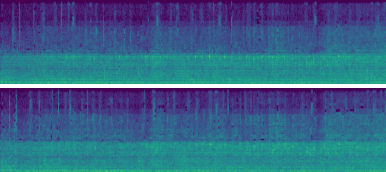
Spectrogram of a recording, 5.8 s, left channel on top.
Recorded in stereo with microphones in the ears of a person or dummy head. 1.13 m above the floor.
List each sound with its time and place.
0.0 s a machine running: 20° left (ahead or behind), 3.5 m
